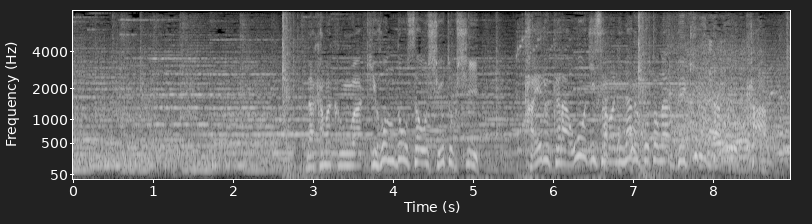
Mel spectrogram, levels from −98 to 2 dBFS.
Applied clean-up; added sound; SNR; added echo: none; Slam; 17 dB; none.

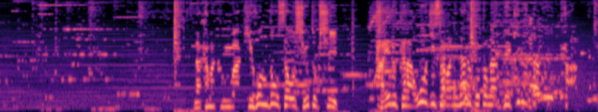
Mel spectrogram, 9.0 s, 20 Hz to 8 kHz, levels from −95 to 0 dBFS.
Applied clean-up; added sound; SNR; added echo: classical method spectral subtraction.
